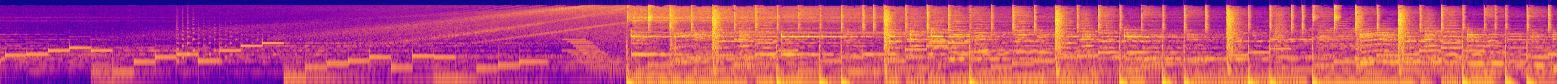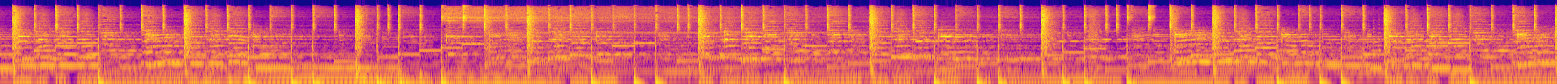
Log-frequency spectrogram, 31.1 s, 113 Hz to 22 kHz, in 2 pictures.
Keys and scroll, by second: 18.4-19.5 typing, 20.7 typing, 20.8 Return.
